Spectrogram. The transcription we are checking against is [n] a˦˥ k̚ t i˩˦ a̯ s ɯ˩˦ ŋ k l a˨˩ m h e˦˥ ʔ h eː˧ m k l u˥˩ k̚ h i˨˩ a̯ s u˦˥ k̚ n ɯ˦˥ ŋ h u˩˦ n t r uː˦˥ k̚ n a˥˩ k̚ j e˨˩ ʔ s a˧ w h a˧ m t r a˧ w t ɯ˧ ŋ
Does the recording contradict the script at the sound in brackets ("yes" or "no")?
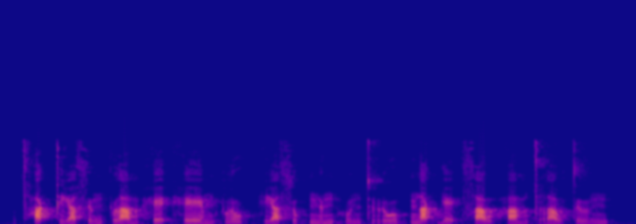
yes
